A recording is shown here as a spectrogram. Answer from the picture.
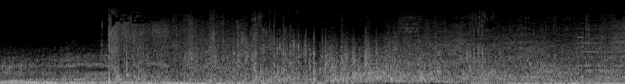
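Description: Movie soundtrack effects of a violent scene at sea: a deep rumble, then about a second in a sudden loud crash that runs on as a dense roar of churning water. Orchestral music comes in at the very end.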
